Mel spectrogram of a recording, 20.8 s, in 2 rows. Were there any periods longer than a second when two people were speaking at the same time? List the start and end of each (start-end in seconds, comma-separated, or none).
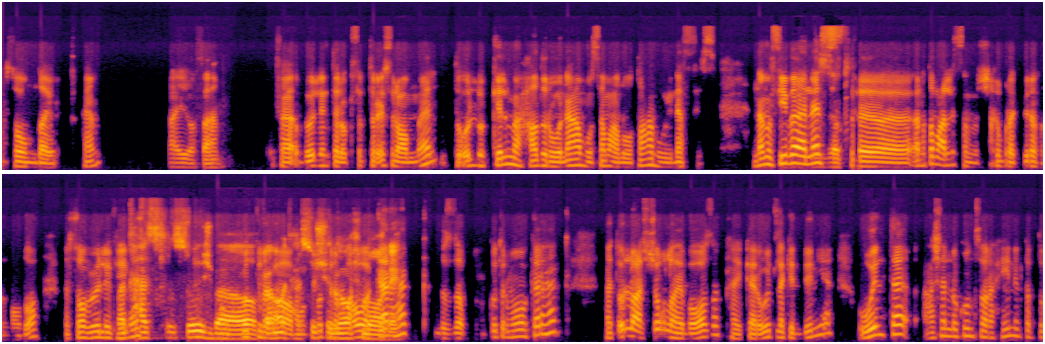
12.6-14.4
